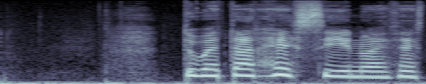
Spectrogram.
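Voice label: "rhesi" Welsh, spoken word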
